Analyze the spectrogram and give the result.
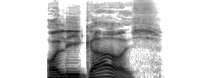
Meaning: oligarch
- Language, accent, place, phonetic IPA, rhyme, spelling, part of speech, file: German, Germany, Berlin, [oliˈɡaʁç], -aʁç, Oligarch, noun, De-Oligarch.ogg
